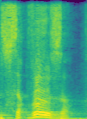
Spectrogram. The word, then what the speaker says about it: serveuse: ta gọi là une serveuse. Và chúng ta để ý cách phát âm ở cái âm tiết cuối này, để cho phân biệt là phái nam hay phái nữ.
